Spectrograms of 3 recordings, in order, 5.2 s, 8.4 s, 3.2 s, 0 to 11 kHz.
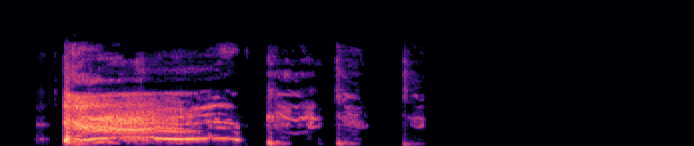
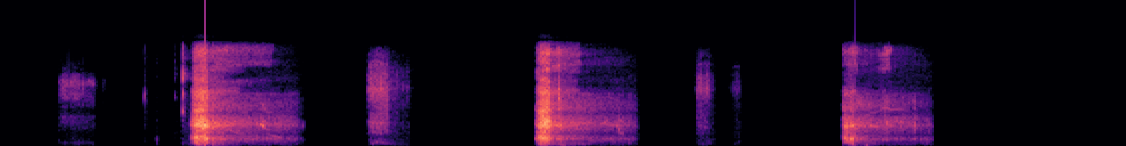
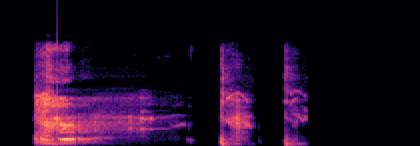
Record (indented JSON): {
  "cough_length": "5.2 s",
  "cough_amplitude": 29235,
  "cough_signal_mean_std_ratio": 0.43,
  "exhalation_length": "8.4 s",
  "exhalation_amplitude": 26956,
  "exhalation_signal_mean_std_ratio": 0.21,
  "three_cough_length": "3.2 s",
  "three_cough_amplitude": 23727,
  "three_cough_signal_mean_std_ratio": 0.33,
  "survey_phase": "beta (2021-08-13 to 2022-03-07)",
  "age": "18-44",
  "gender": "Female",
  "wearing_mask": "No",
  "symptom_cough_any": true,
  "symptom_sore_throat": true,
  "symptom_headache": true,
  "symptom_onset": "10 days",
  "smoker_status": "Never smoked",
  "respiratory_condition_asthma": true,
  "respiratory_condition_other": false,
  "recruitment_source": "REACT",
  "submission_delay": "2 days",
  "covid_test_result": "Positive",
  "covid_test_method": "RT-qPCR",
  "covid_ct_value": 27.0,
  "covid_ct_gene": "E gene",
  "influenza_a_test_result": "Negative",
  "influenza_b_test_result": "Negative"
}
